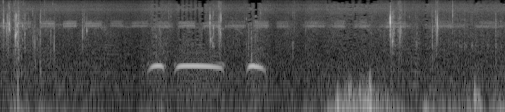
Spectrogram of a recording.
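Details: Common wood pigeon giving three soft, low hollow coos: a short note, a longer drawn-out one, then another short note, all at an even low pitch. Faint high twittering of other birds runs behind, with some rustling and thumps afterwards.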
